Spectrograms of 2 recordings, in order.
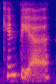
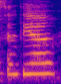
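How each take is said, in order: First: The name begins with a K sound. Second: The name begins with an S sound.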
